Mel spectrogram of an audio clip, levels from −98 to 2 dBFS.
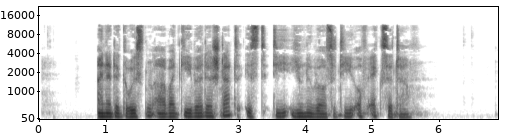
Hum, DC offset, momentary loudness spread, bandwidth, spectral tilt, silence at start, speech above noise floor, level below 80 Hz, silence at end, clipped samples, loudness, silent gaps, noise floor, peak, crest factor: none; under 0.1%; 8 LU; 11.5 kHz; -4 dB/octave; 0.85 s; 58 dB; -50 dBFS; 1.3 s; under 0.1%; -23 LUFS; none; -81 dBFS; -4 dBFS; 20 dB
